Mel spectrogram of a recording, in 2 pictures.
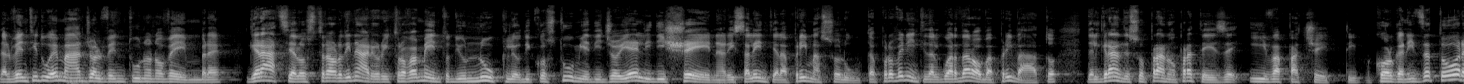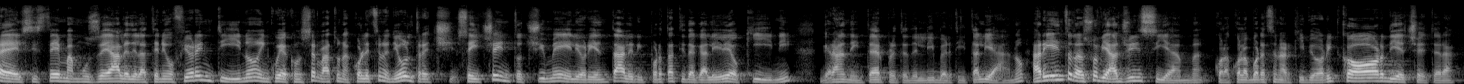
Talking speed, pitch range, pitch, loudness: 150 wpm, 115-155 Hz, 130 Hz, -22 LUFS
